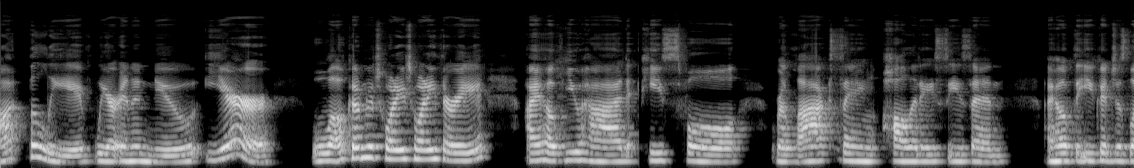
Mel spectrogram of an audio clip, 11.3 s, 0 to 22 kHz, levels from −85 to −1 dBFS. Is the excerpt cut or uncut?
cut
